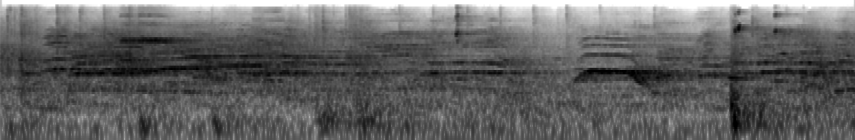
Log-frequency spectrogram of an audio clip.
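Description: Young players and spectators calling out and chattering in a school gym, with a single sharp thud of a volleyball about seven seconds in.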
